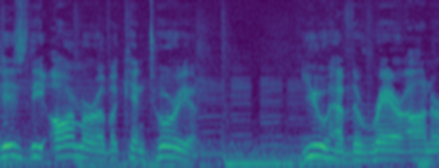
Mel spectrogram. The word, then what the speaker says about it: Centurion: I mean, they're not that off, though, because in Latin, the Romans actually spoke like that. They used a hard C for everything. Like, they did say Caesar, they did say Centurion. It's like only in later times where we have more or less anglified it into a soft C.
